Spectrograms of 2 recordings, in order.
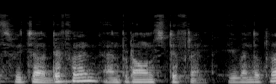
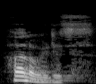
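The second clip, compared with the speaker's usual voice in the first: usual speaking voice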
